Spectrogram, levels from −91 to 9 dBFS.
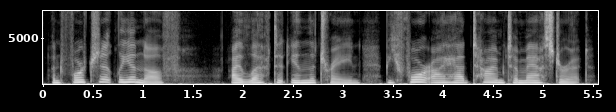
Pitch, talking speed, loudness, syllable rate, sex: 200 Hz, 160 wpm, -15 LUFS, 5.3 syllables/s, female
